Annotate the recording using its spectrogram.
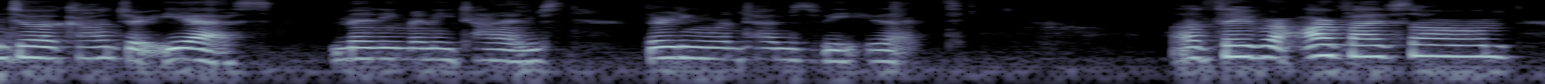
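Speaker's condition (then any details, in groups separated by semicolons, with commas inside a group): Cerebral palsy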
